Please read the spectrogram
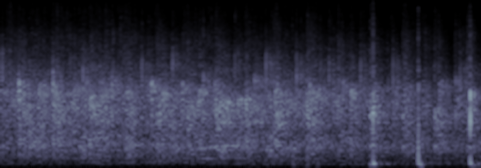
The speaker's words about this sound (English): I hope you won't mind if we could just express gratitude collectively with a hand clap of praise. Come on, bless the Lord in this place.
